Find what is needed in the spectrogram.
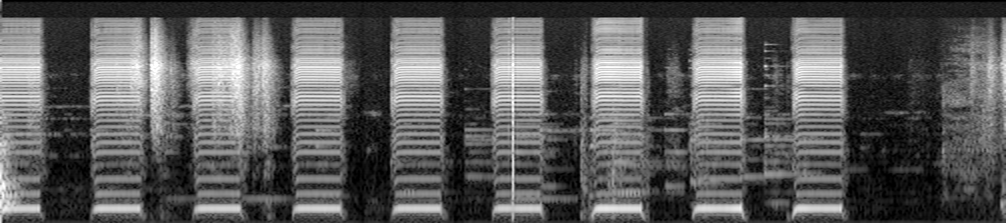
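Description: An electronic buzzer beeping about once a second, nine half-second buzzy tones at one steady pitch, stopping shortly before the end.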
